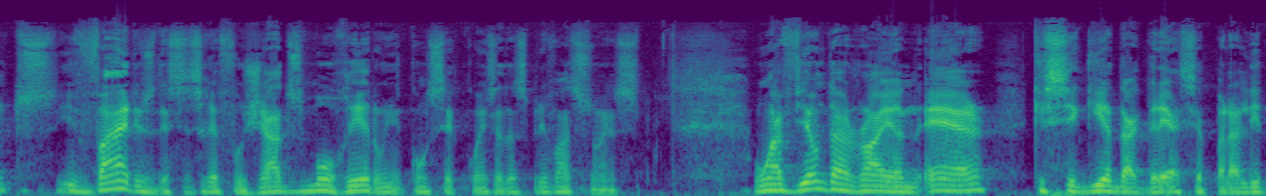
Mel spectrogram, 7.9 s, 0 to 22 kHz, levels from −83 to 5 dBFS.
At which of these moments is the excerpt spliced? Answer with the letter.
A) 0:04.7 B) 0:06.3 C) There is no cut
A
